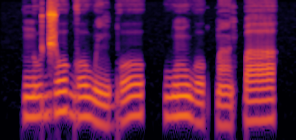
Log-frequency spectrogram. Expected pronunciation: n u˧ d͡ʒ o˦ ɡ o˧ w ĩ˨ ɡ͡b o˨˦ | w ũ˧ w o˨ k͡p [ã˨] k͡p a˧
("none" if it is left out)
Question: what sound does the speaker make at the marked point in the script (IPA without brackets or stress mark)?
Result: ã˨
